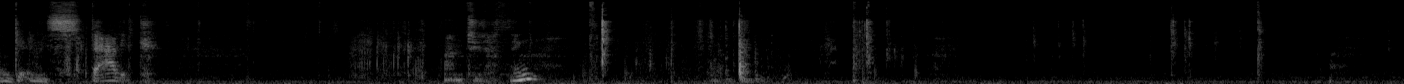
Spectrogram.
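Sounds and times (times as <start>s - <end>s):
light plastic clicks and rustling: 5.8s - 9.3s, 10.2s - 12.8s.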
